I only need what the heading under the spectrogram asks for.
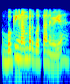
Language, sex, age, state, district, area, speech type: Kannada, male, 30-45, Karnataka, Shimoga, urban, conversation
